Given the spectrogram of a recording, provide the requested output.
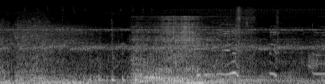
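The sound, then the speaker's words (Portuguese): Caimans roar back and forth: a deep, rumbling roar swells up midway through over a steady, noisy backdrop, then fades into fainter low growls. “Um dos animais rugiu à frente e outro respondeu próximo a Elliot.”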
